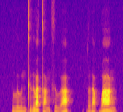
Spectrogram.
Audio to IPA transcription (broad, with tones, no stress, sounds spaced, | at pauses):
l ɯː˨˩ n t r ɯ˥˩ a̯ t a˩˦ ŋ s ɯ˩˦ a̯ | p r a˨˩ p̚ w a˥˩ ŋ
